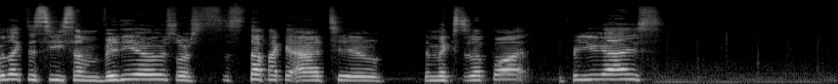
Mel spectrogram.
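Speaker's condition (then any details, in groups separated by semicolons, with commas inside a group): Cerebral palsy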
